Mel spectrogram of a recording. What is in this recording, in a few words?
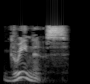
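"greenness", British English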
